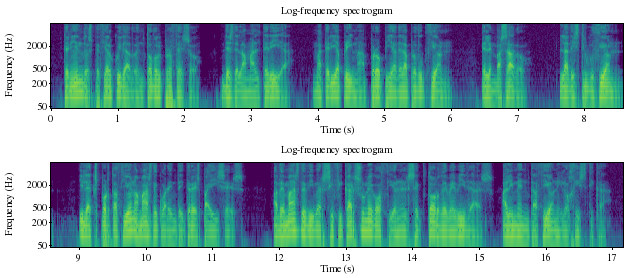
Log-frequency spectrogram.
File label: spanish voiceover locutor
